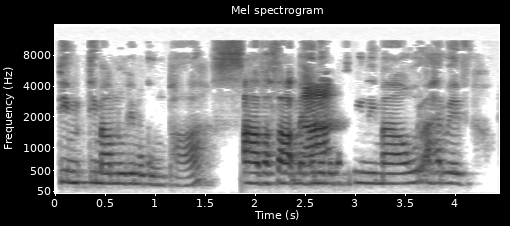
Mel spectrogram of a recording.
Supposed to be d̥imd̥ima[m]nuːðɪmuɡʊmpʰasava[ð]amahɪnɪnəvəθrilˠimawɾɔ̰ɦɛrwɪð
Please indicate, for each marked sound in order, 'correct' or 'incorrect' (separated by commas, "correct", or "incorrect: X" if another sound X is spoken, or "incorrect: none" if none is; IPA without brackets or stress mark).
correct, incorrect: θ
